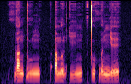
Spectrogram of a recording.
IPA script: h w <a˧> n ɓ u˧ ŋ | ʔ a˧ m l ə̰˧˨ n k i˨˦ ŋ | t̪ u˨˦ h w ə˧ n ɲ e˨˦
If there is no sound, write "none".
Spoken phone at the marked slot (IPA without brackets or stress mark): a˧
